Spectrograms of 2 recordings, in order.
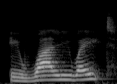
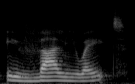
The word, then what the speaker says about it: evaluate: Evaluate should have been evaluate, value should have been value, and version should have been version.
